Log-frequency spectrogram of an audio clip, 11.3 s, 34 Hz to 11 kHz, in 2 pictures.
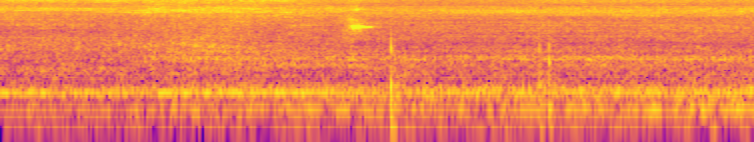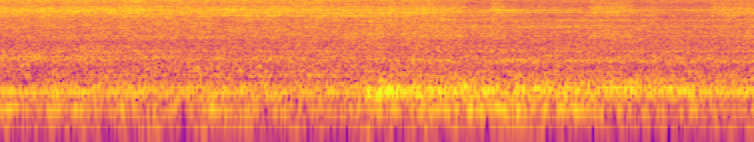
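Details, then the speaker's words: Return fuel system venturi siphon tube, functional test with pressure raised to 40 after regulating down to 20. Steady airy hiss over a faint low hum as the siphon pulls vacuum normally. "don't know if the camera's gonna pick that up but i can hear the vacuum"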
